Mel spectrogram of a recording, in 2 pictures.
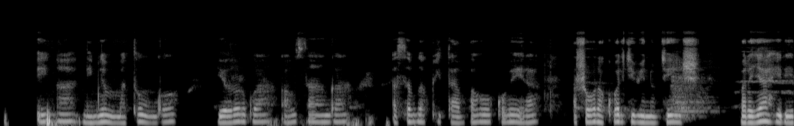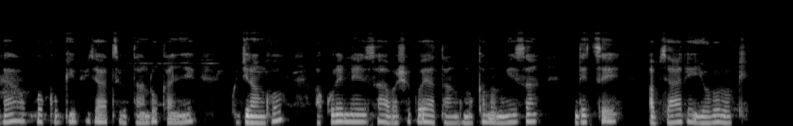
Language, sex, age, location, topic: Kinyarwanda, female, 18-24, Kigali, agriculture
